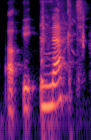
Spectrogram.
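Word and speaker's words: Knecht: No, you don't pronounce the K. Necked.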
